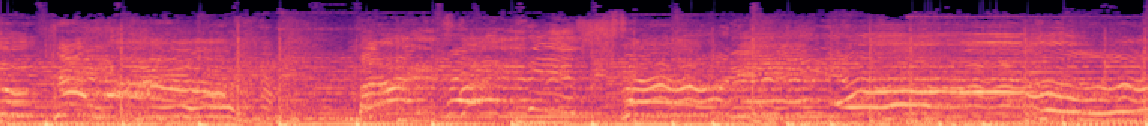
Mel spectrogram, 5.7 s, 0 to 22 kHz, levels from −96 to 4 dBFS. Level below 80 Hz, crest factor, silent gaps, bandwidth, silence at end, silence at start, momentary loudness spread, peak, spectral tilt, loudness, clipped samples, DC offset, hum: -18 dBFS; 10 dB; none; 15 kHz; 0 s; 0 s; 3 LU; 0 dBFS; -4.5 dB/octave; -11 LUFS; under 0.1%; under 0.1%; none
